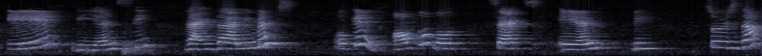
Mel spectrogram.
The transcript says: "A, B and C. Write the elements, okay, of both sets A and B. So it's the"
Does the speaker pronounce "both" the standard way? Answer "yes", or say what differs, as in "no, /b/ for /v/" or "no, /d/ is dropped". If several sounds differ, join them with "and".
no, /t/ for /θ/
